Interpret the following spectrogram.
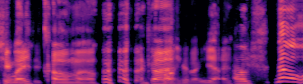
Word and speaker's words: Cuomo: because I think the Como campaign one I love like how you pronounce it, by the way. You say Como. You've said this for months. I refuse to Like change Lake it. Como.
